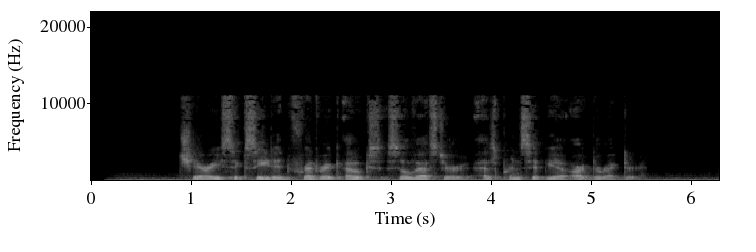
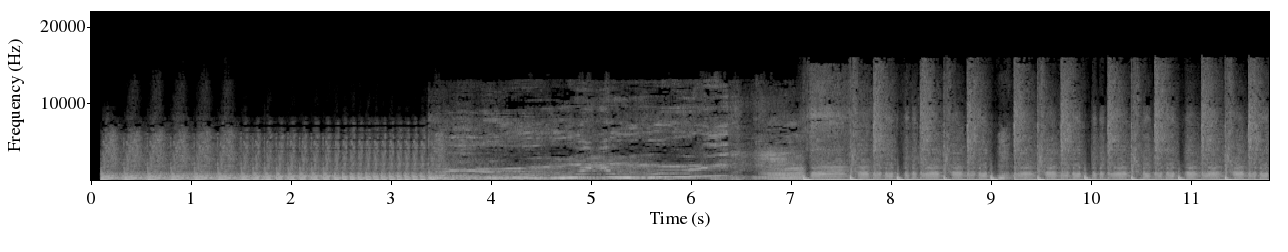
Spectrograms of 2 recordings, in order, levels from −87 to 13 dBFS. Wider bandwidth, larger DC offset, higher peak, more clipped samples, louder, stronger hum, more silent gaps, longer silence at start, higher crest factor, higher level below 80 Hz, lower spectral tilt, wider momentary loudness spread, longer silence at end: second, 11.5 kHz vs 16.5 kHz; neither; second, -18 dBFS vs -10 dBFS; neither; second, -35 LUFS vs -22 LUFS; neither; neither; about the same, 0.15 s vs 0.1 s; first, 18 dB vs 12 dB; second, -54 dBFS vs -24 dBFS; about the same, -5.5 dB/octave vs -5 dB/octave; first, 22 LU vs 5 LU; about the same, 0 s vs 0 s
